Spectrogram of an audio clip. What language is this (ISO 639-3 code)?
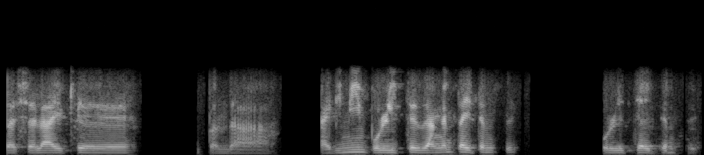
mal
